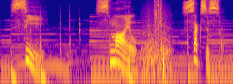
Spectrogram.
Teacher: Manner of articulation, air passes continuously through a narrow gap, creating friction that makes it a fricative sound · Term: voiceless alveolar fricative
